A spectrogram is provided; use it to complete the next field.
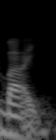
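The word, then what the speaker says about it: buy: Horse which I want, ठीक है, टू, इसे बुई नहीं पढ़ना है, इसे पढ़ना है बाई। ओके, यू का उच्चारण यहाँ पर आई हो रहा है, ठीक है, आ हो रहा है, ठीक है, तो बाई पढ़ेंगे।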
